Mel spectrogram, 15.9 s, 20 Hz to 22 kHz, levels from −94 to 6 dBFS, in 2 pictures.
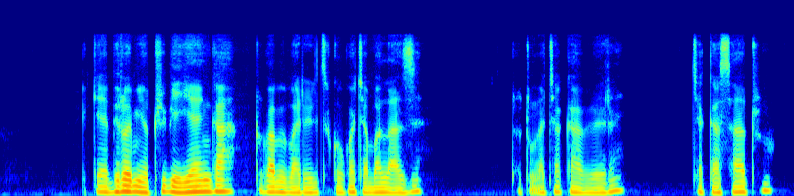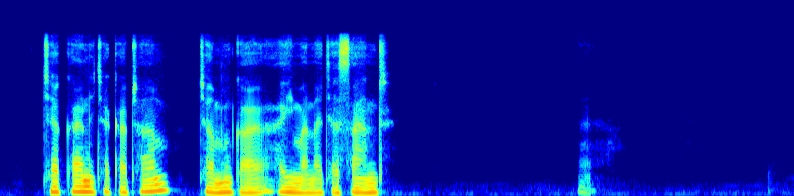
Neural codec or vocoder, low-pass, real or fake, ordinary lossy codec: none; 10.8 kHz; real; none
